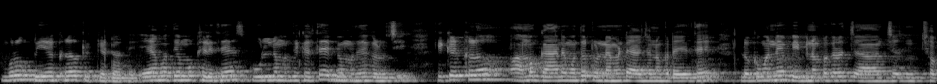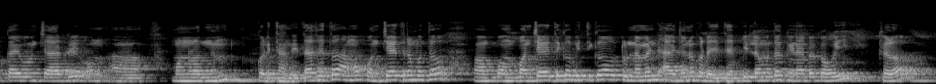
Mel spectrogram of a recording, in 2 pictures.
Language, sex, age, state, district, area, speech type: Odia, male, 30-45, Odisha, Khordha, rural, spontaneous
